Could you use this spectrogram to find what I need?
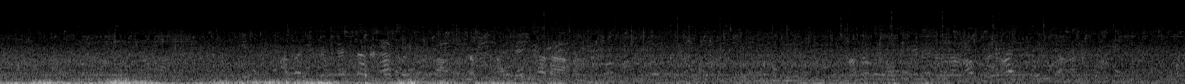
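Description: Water trickles and splashes steadily from a fountain into a basin.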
